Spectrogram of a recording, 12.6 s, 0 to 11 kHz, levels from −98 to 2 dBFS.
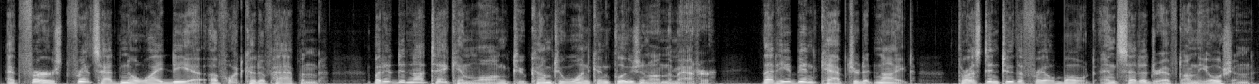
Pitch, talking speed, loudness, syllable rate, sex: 120 Hz, 210 wpm, -19 LUFS, 5.2 syllables/s, male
